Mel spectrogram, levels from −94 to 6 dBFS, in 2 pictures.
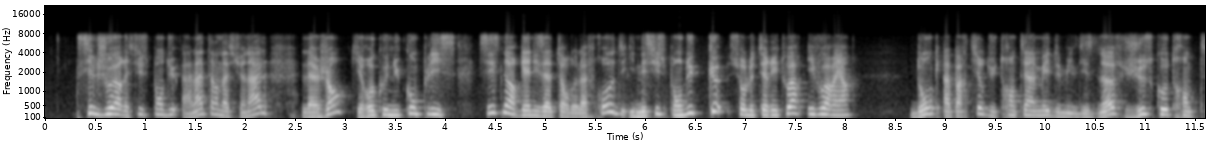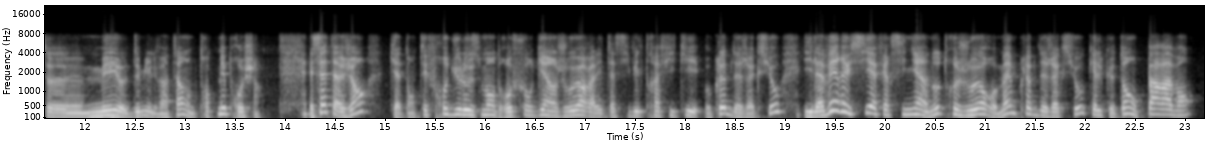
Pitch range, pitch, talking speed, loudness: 145-200 Hz, 170 Hz, 195 wpm, -18 LUFS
